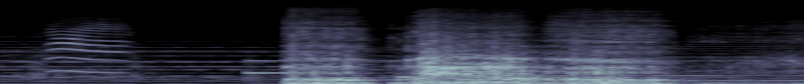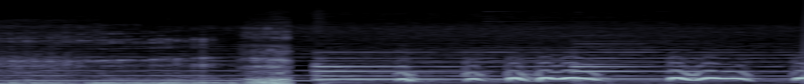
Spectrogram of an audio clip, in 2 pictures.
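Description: A cat's short falling meow, then a lion's loud roar lasting about two seconds, then several low wavering hoots from an eagle owl near the end, all over soft background music.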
